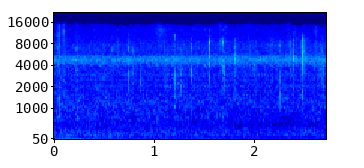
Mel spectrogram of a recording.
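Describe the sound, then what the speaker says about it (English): Rain falling in the game Don't Starve: Reign of Giants, a steady, even hiss of drops that holds at a constant level for the whole stretch with no voices over it. "Right as I was talking about it, it starts to rain."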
